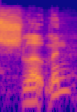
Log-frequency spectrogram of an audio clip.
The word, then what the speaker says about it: Schlottman: any of our questions i think it's actually pronounced schlotman oh either way regardless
